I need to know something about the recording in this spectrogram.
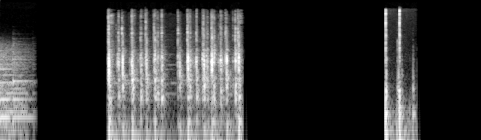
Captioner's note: keyboard clicking; mouse clicking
